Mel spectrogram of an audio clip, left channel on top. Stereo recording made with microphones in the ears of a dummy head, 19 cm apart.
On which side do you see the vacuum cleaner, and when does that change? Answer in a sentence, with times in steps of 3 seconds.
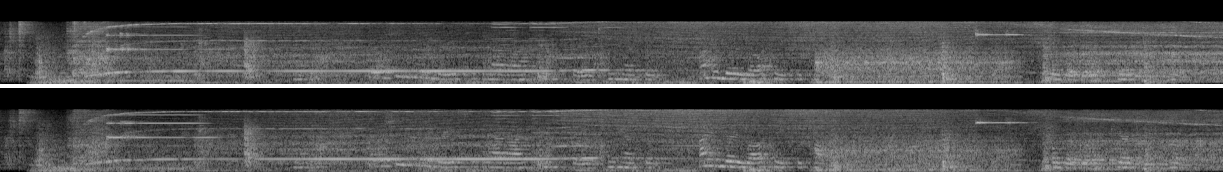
You can hear the vacuum cleaner on the left from 0 s, on the right from 3 s, in the centre from 6 s and on the left from 9 s.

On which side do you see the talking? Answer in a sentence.
You can hear the talking on the right.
